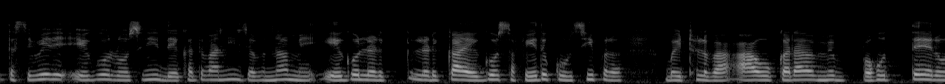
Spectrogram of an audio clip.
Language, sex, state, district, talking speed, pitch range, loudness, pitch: Bhojpuri, female, Bihar, Gopalganj, 125 wpm, 195-220 Hz, -34 LUFS, 205 Hz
